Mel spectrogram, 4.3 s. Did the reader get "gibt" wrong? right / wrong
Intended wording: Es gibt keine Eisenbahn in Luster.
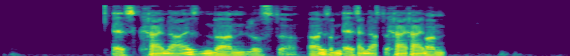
wrong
